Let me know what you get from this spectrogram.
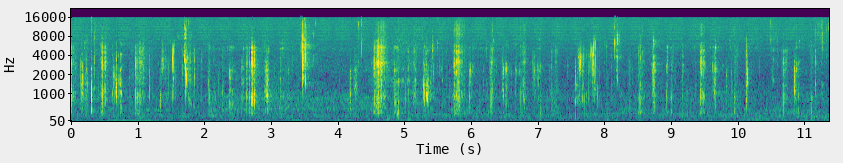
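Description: Close-miked chewing of a mouthful of sushi: irregular wet mouth clicks and soft crunches, several a second.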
